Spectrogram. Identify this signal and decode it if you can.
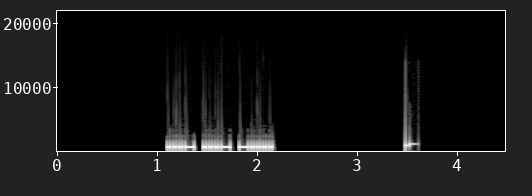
Morse code, heard as a keyed tone, about 40 wpm, 700 Hz. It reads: VV6
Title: All Cut Numbers - 3-Digit 40wpm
